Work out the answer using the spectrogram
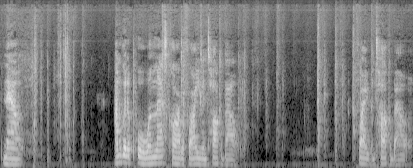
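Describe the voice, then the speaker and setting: A man giving a weekly tarot reading in a meditative way, repeating phrases and sometimes dropping to a low, quiet voice. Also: fairly even intonation, unhurried, pauses often, slight background noise. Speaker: tarot reader.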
